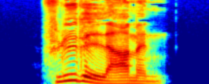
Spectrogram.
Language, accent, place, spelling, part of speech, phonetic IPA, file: German, Germany, Berlin, flügellahmen, adjective, [ˈflyːɡl̩ˌlaːmən], De-flügellahmen.ogg
- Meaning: inflection of flügellahm: 1. strong genitive masculine/neuter singular 2. weak/mixed genitive/dative all-gender singular 3. strong/weak/mixed accusative masculine singular 4. strong dative plural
